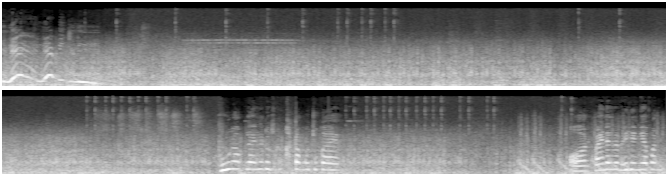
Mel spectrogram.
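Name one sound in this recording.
A young man speaks with animation into a microphone close by.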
